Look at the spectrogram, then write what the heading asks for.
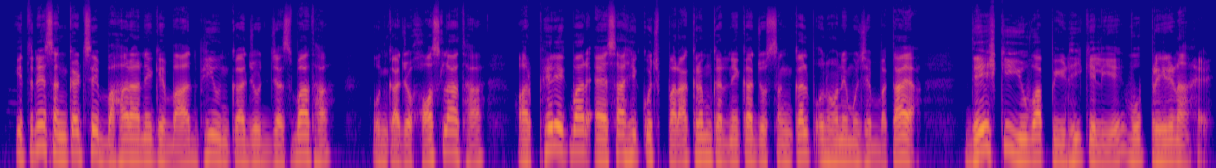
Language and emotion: Hindi, neutral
